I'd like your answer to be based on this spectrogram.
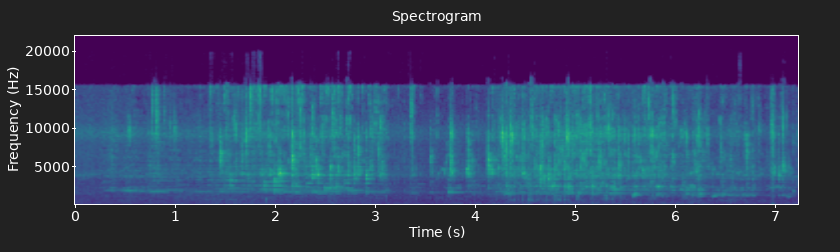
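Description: Hot medicinal joint-pain oil with camphor and benzoin poured through a filter into a vessel, a faint continuous trickling and dripping of liquid, close by and quiet with no speech.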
